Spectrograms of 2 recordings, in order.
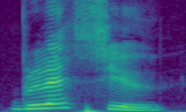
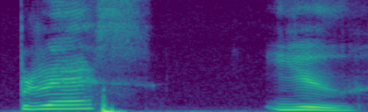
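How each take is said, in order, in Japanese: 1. このフレーズは速く言われます。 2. このフレーズはゆっくり言われます。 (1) "次は早く言ってみましょう。" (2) "ゆっくりです。"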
